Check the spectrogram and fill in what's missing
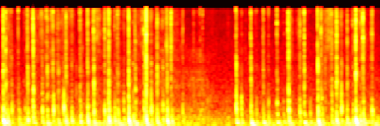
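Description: Fingertips type steadily on a backlit laptop keyboard with plastic keys, making quick, light clicking taps. The taps have a low body with bright clicks on top and die away almost instantly. There is a short lull near the middle before the typing picks up again.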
